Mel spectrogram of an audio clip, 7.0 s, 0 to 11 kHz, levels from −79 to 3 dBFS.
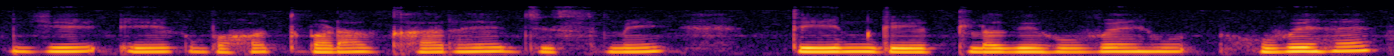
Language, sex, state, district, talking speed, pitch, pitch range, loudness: Hindi, female, Uttar Pradesh, Lucknow, 110 wpm, 185 Hz, 180-195 Hz, -16 LUFS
